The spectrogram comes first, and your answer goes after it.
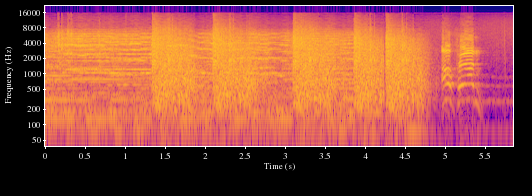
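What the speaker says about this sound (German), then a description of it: "Hört mit der Knallerei auf, ihr bringt euch nur gegenseitig um." Gunshots in a western film shootout ring out in several loud, sharp bursts spaced about a second apart, each followed by a short echoing tail, ending with a brief tonal whine.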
